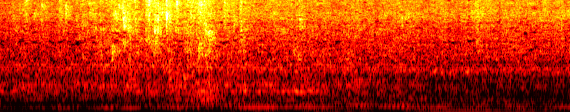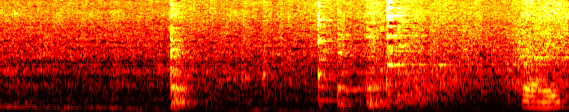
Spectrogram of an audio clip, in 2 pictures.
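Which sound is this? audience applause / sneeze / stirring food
stirring food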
